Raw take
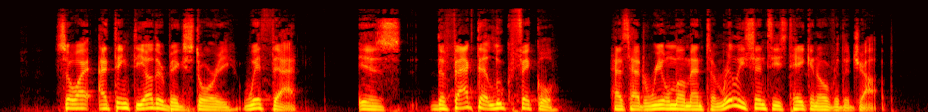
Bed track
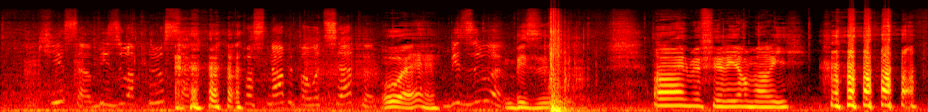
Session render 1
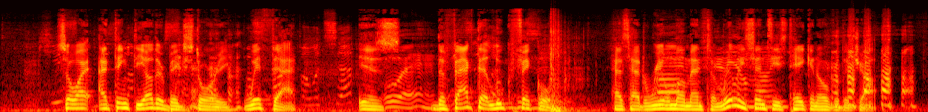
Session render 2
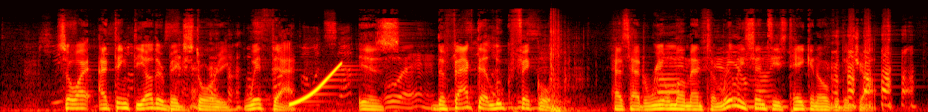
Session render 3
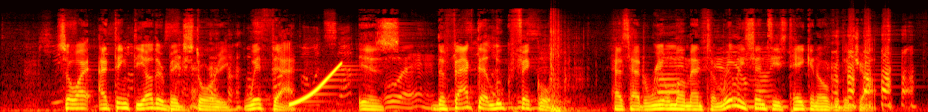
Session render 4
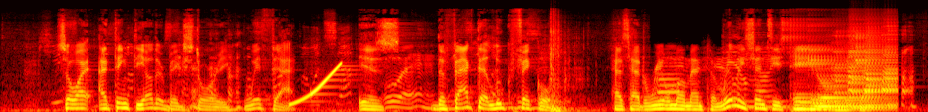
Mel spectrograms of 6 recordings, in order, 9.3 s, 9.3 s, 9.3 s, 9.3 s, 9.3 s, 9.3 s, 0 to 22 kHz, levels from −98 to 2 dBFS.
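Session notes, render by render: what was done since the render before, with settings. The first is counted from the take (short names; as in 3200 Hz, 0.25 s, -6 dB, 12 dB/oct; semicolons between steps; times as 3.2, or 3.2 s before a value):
add bed track -8.5 dB
2.89–3.42 painted sound rise 270–2200 Hz -22 dBFS; resonator 130 Hz, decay 0.82 s, harmonics odd, mix 40%
gain +5.5 dB
1.43–3.11 compressor, threshold -26 dBFS; 6.5–7.22 Bessel low-pass 1900 Hz, order 6; 7.83–8.98 flutter echo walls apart 5.6 m, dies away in 1.2 s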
